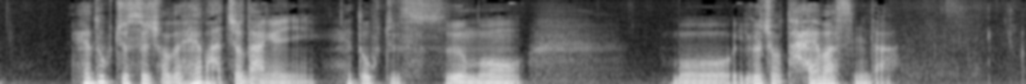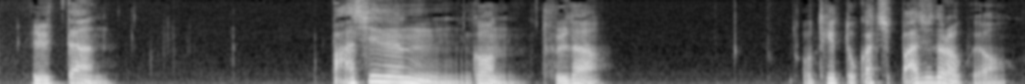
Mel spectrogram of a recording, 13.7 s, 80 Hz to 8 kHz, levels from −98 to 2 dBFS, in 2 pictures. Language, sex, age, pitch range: Korean, male, 40-59, 80-130 Hz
